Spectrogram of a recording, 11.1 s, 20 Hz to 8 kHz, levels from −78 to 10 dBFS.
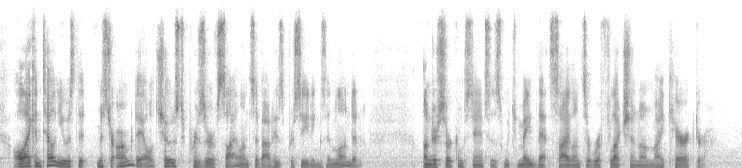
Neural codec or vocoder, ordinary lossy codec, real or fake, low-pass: none; Opus, 24 kbps; real; 7.2 kHz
